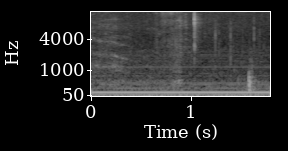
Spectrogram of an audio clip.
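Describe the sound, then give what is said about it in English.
A couple of short, quiet slurping sips from a nearly finished Truly can with a little hole in the top, over a steady low electrical hum with no one talking. “Did you hear that? Sipping on it.”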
